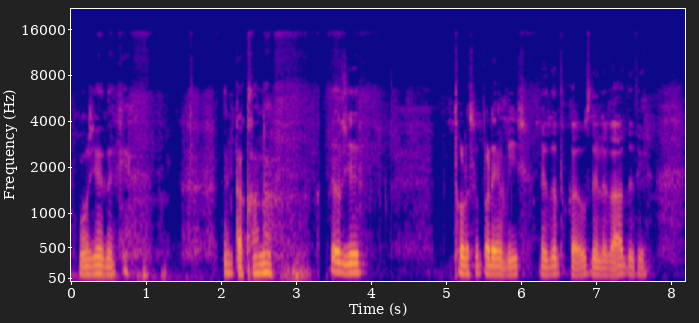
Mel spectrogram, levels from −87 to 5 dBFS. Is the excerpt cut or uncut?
cut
